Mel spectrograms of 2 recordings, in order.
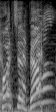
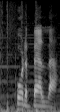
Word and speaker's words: Portobello: put to Bella yes you gotta say it like that my creative Portobello oh yes sir gotta roll the tongue a little bit Portobello Portobello su mazurtech kick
